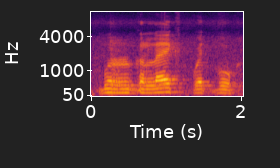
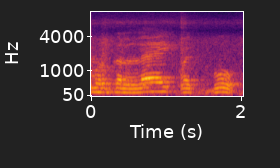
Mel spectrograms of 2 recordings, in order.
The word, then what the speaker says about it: Burgerlijk Wetboek: saya kasih tanda panah, tanda itu IJ dibaca A ya, jika A ya. Burger like book itu oe atau boy itu dibaca bu ya, itu ejaan bahasa Belanda. Jadi dibaca Burgerlijk Wetboek.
